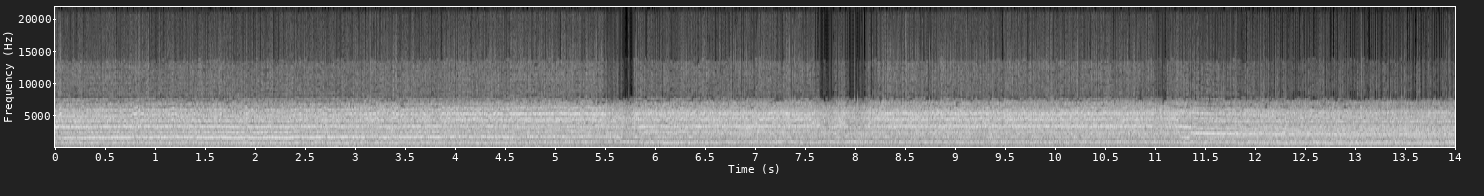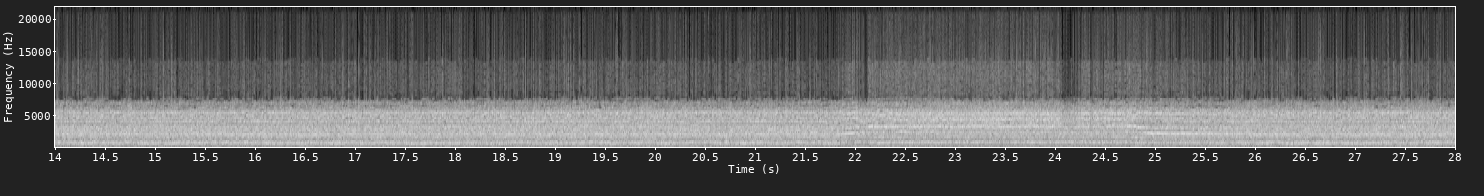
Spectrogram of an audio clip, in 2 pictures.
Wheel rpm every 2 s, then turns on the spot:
210, 210, 220, 230, 230, 230, 210, 200, 200, 200, 200, 220, 230, 200.
none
